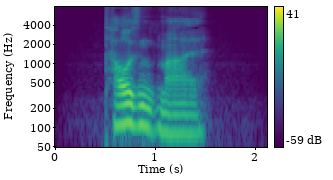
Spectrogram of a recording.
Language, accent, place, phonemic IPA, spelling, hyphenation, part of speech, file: German, Germany, Berlin, /ˈtaʊ̯zn̩tmaːl/, tausendmal, tau‧send‧mal, adverb, De-tausendmal.ogg
- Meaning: 1. a thousand times 2. countless times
